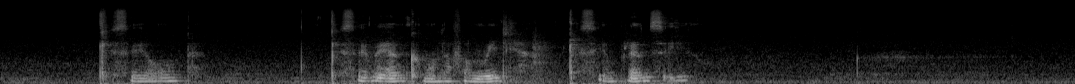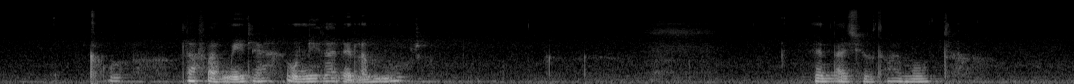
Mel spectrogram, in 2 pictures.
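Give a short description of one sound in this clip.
A man speaks calmly, close by, in short bursts with pauses.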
